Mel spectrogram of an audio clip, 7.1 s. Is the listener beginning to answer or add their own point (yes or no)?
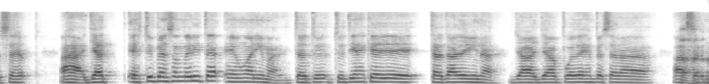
yes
